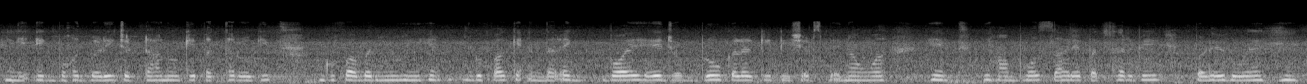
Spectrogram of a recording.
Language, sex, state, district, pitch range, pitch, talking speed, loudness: Hindi, female, Uttarakhand, Tehri Garhwal, 190-200 Hz, 195 Hz, 155 wpm, -17 LUFS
